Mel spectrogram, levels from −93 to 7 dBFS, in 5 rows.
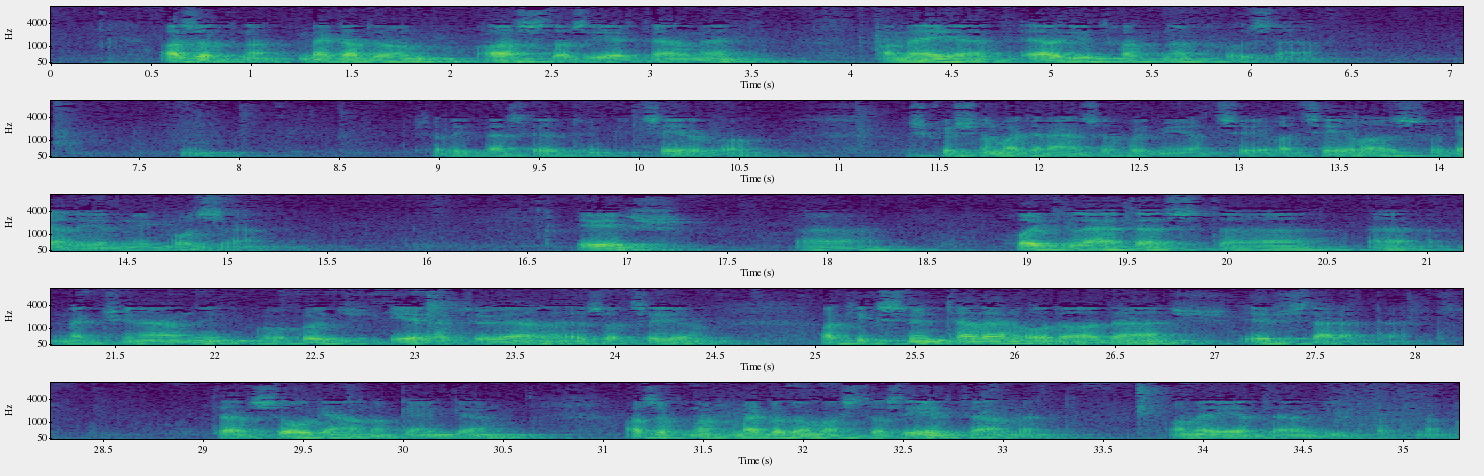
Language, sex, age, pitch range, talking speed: Hungarian, male, 50-69, 70-85 Hz, 85 wpm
